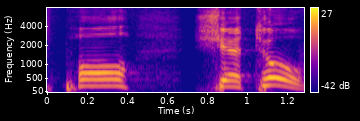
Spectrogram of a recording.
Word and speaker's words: Paul Chateau: I mispronounced Paul's name a couple times. He corrected me. It's Paul Chateau, veteran starter, starting the men's today.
